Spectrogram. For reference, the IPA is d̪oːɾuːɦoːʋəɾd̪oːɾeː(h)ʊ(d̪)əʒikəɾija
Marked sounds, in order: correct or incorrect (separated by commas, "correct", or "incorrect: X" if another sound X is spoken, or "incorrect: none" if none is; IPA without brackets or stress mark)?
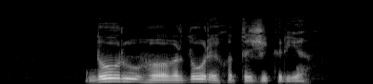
incorrect: x, incorrect: t̪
